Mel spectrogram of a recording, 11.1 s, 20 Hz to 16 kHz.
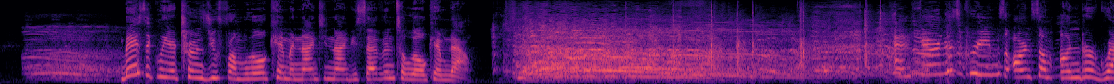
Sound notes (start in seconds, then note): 5.0 audience ohhs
